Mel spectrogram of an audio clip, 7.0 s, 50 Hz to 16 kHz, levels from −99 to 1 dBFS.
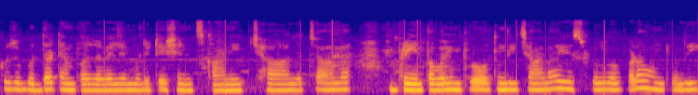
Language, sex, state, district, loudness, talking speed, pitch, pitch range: Telugu, female, Karnataka, Bellary, -20 LUFS, 170 wpm, 210 Hz, 195-215 Hz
